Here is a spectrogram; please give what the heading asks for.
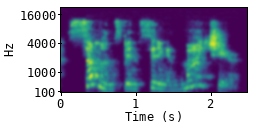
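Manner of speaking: plain reading voice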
